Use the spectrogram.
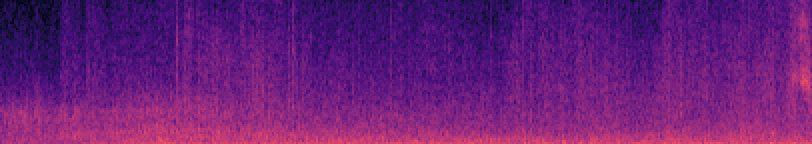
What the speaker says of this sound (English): Incendiary barrage coming through. Incendiary bombing, rather.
